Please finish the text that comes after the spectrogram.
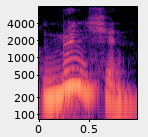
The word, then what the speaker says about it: München: Là, U umlaut, ça devient U, comme dans München, Munich, München, d'accord?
